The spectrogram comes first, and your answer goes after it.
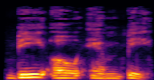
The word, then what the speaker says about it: bomb: Let's say I write out the word B-O-M-B, bomb, okay? You know how the first B is sounded out. It's pronounced B, correct? Okay. What about the second B? It's silent. You don't pronounce it.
